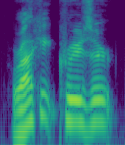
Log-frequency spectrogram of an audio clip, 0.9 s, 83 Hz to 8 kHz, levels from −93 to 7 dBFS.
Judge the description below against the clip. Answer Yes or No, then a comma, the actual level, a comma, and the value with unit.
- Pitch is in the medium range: Yes, medium, 165 Hz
